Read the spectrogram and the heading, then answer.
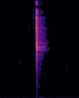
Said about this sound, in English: And so you start to hear just this succession of clicking like you've heard before.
